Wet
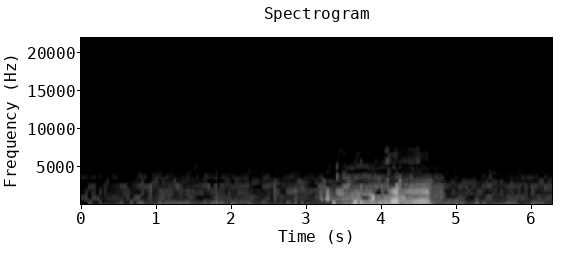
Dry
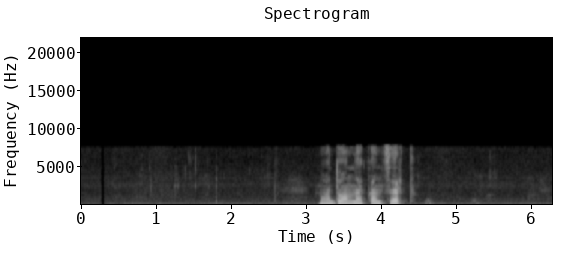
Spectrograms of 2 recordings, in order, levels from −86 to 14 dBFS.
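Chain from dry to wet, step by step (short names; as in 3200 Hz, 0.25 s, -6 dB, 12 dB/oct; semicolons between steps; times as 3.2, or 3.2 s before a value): random spectral dropouts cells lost 61%; LPF 2900 Hz 24 dB/oct; non-linear reverb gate 0.44 s rising, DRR 4.5 dB; gain +1.5 dB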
